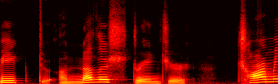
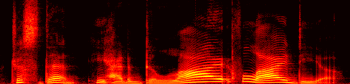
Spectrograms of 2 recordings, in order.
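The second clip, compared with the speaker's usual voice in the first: plain reading voice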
